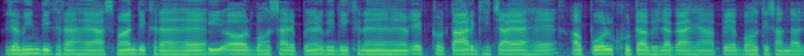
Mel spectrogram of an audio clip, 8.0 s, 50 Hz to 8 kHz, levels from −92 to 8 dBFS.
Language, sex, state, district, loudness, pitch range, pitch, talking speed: Hindi, male, Chhattisgarh, Sarguja, -19 LUFS, 135-145 Hz, 140 Hz, 240 wpm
